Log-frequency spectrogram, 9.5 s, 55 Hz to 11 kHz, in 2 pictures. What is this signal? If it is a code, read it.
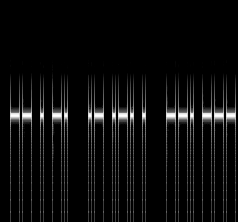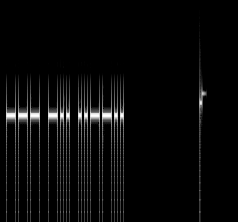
Morse code, heard as a keyed tone, about 20 wpm, 700 Hz. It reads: MEN ARE GOOD?
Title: Sentences from Top 1300 Words 20wpm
